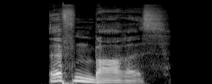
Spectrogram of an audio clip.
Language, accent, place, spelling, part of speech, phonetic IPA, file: German, Germany, Berlin, öffenbares, adjective, [ˈœfn̩baːʁəs], De-öffenbares.ogg
- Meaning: strong/mixed nominative/accusative neuter singular of öffenbar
